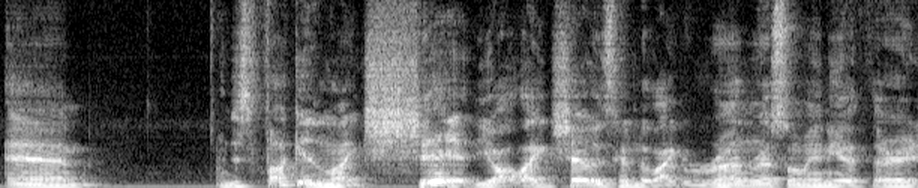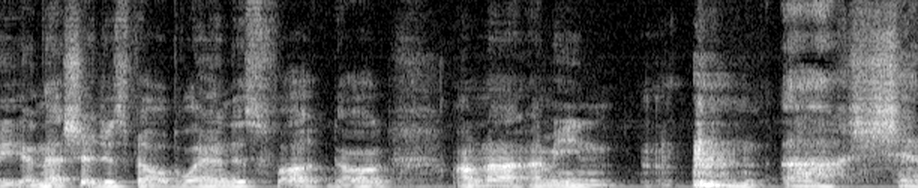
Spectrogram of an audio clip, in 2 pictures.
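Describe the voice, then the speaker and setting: A man's voice: medium pitch, fairly bright tone. A man rambling through a casual wrestling review, profane and slangy, full of fillers and often trailing off into mumbles. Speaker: wrestling vlogger.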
